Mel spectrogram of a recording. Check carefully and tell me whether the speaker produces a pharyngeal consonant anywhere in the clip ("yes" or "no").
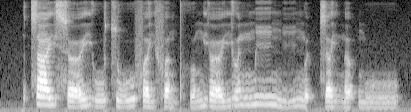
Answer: no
